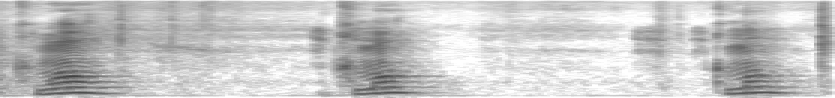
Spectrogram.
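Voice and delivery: pushy urging. Shown as a demonstration. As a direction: urge them on like an annoying coach. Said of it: "Somebody could say that like that".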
